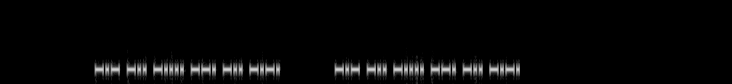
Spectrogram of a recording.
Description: Morse code, heard as a keyed tone, about 46 wpm, 700 Hz. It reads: KD6GDC KD6GDC
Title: USA Call Signs - 6 Characters - Repeated 2x - 45wpm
